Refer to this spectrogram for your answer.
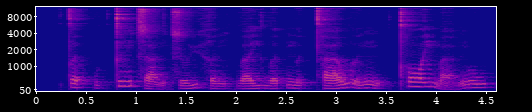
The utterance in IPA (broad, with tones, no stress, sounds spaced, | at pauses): t̪ ɐ˧ t̚ p ʊ˨ k̚ t̪ ɪ˥ ŋ t͡s aː˨˩ ŋ t͡s ɵ˨˥ ɥ h ɐ˨ n kʷ aː˨˧ j w ɐ˨˥ t̚ n̪ ɵ˨ t̚ t̪ʰ aː˨˥ w ɵ˨˥ n ŋ ʊ˨ k̚ t̪ʰ ɔː˥ j m aː˨˩ ŋ o˥ w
